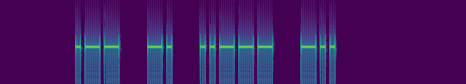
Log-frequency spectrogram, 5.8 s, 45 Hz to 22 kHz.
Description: Morse code, heard as a keyed tone, about 20 wpm, spaced as for 15 wpm, 700 Hz. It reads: WN2D
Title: 122 Lesson 20g - Number 3 - Call Signs 20wpm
